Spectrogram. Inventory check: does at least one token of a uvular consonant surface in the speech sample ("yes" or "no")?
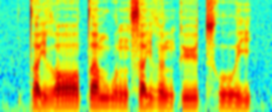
no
